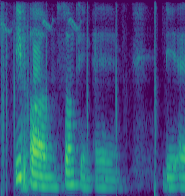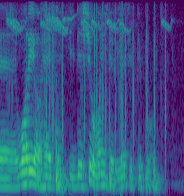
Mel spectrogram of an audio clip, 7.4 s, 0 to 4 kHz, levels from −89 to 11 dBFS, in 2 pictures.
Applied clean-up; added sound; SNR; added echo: none; Fireworks; 19 dB; reverberation time 0.3 s.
